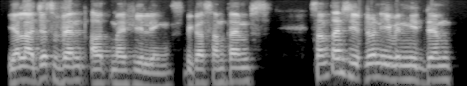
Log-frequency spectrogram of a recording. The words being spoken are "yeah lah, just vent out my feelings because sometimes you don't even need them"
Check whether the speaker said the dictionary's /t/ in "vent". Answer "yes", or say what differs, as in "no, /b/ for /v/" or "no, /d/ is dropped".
yes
